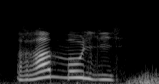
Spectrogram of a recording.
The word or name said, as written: ramolli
